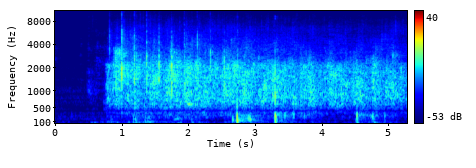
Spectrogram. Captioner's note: applause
